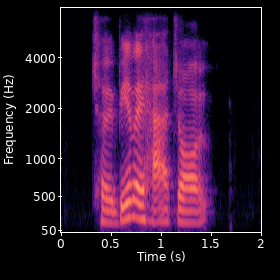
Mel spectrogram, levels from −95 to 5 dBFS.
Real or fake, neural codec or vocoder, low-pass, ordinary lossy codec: fake; codec, 16 kHz, 2 kbps, X-Codec, WavLM features, trained on Multilingual LibriSpeech; 7.2 kHz; Opus, 32 kbps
